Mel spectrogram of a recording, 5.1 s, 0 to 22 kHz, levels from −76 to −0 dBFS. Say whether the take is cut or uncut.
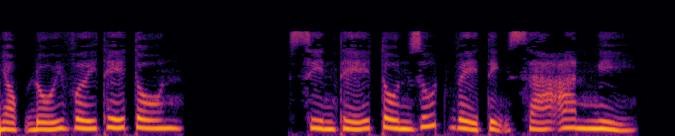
uncut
